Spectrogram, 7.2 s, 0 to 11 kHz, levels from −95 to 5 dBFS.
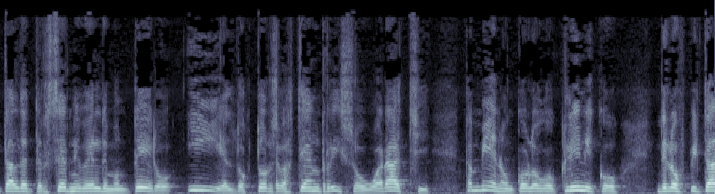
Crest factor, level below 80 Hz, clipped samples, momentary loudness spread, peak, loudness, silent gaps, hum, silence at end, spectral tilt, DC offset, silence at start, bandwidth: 18 dB; -50 dBFS; under 0.1%; 8 LU; -4 dBFS; -21 LUFS; none; none; 0 s; -6.5 dB/octave; under 0.1%; 0.05 s; 11 kHz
